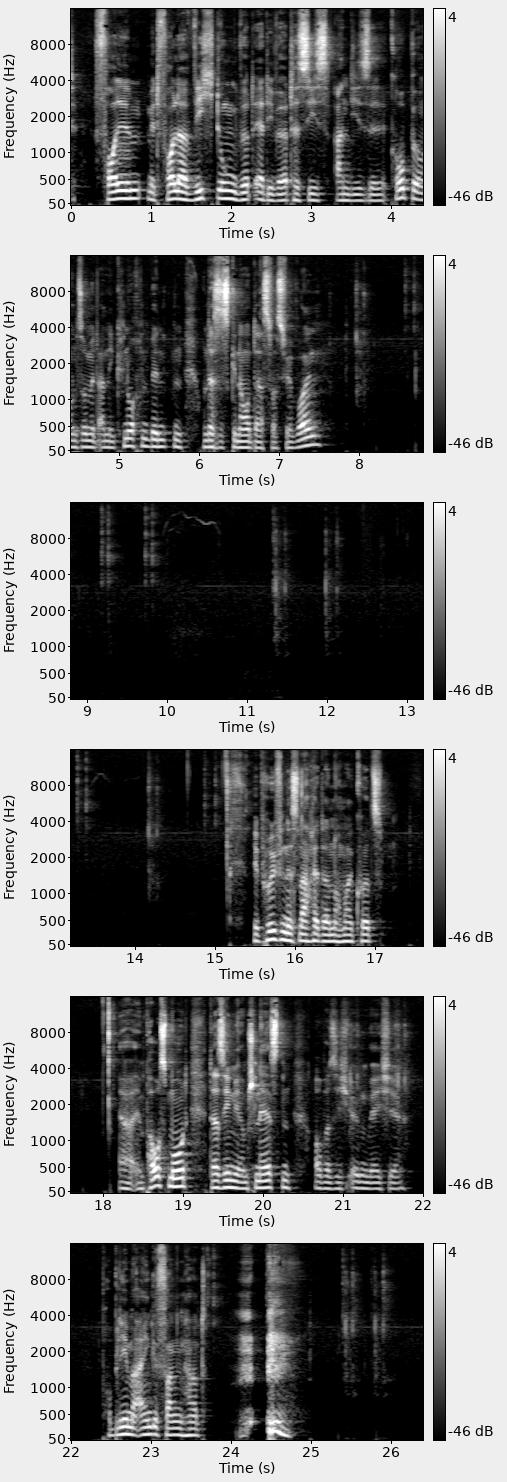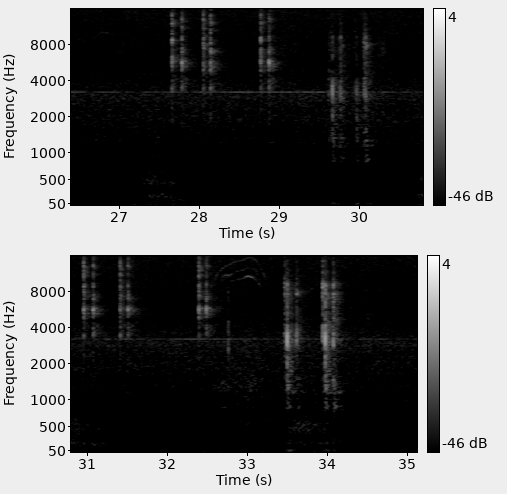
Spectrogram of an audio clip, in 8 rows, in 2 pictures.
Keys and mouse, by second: 6.8 click, 7.9 g, 9.2 click, 9.7 click, 11.3 l, 11.9 l, 13.4 click, 14.1 g, 15.3 click, 16.1 click, 21.1 l, 21.7 l, 23.1 click, 23.7 click, 24.4 click, 25.5 l, 25.8 l, 27.6 click, 28.1 click, 28.7 click, 29.6 l, 29.9 l, 31.0 click, 32.4 click, 33.5 l, 33.9 l.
